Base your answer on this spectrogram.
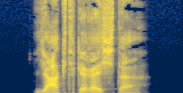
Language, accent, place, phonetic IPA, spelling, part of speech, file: German, Germany, Berlin, [ˈjaːktɡəˌʁɛçtɐ], jagdgerechter, adjective, De-jagdgerechter.ogg
- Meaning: inflection of jagdgerecht: 1. strong/mixed nominative masculine singular 2. strong genitive/dative feminine singular 3. strong genitive plural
